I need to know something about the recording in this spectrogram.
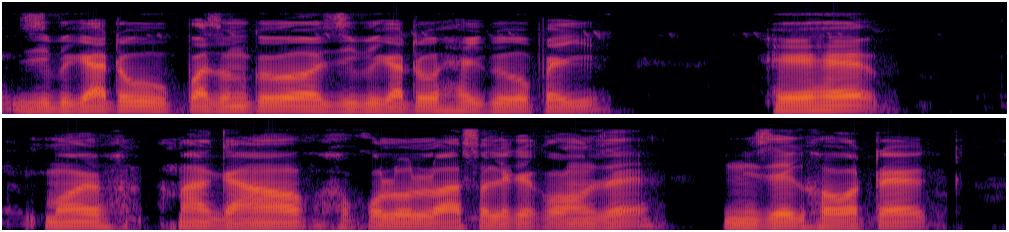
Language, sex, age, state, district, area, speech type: Assamese, male, 60+, Assam, Sivasagar, rural, spontaneous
